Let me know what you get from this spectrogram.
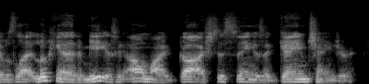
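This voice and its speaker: Against a quiet background, a man speaks with a New Zealand accent. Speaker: open source AI consultant. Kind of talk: interview. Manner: casual with many fillers.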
